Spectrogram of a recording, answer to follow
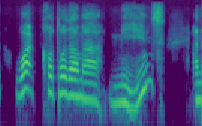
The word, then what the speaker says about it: Kotodama: This is pronounced as Kotodama. Actually, two words. This is Koto and this is Dama. So Kotodama.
